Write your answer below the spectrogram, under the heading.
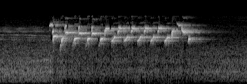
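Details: European goldfinch song in the ghoroub style: one bright, tinkling phrase of fast repeated high notes lasting about one and a half seconds, closing with a brief rising flourish.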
